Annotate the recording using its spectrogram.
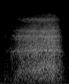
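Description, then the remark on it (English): A single quick sneeze, a soft breathy burst of air lasting about half a second, fairly quiet and isolated with no talking over it. “bless you”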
